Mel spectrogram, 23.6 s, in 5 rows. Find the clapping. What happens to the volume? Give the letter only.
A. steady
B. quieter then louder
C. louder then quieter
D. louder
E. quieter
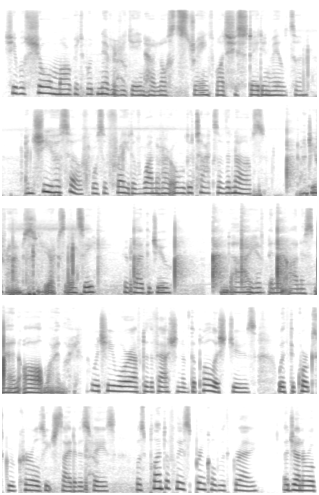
B.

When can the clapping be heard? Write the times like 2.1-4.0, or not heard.
8.9-14.2.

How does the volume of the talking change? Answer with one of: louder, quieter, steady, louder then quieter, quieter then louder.
steady.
